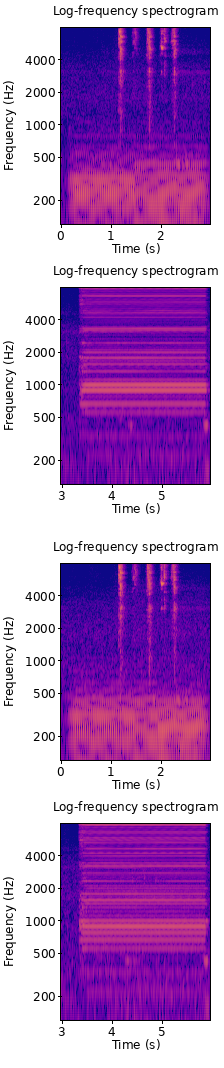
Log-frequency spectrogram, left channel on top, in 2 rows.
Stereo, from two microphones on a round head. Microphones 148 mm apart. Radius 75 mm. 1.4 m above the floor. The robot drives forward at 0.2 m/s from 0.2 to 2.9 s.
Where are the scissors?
15° right (ahead or behind), 2 m.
